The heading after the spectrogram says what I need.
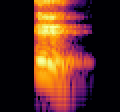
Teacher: It is more fronted than the general American u I'm using. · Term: goose fronting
